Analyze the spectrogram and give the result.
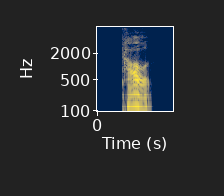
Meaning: a male given name from Old High German
- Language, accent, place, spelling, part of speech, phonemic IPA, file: German, Germany, Berlin, Karl, proper noun, /karl/, De-Karl.ogg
